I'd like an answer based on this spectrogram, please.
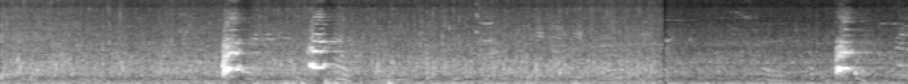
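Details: Border Collies Junior and Zeru splashing in a pool alongside a Springer Spaniel and a poodle; three short, abrupt barks, two close together and one after a long pause, over flowing water and faint talk.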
